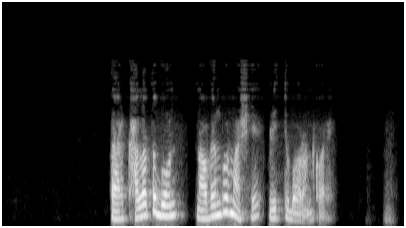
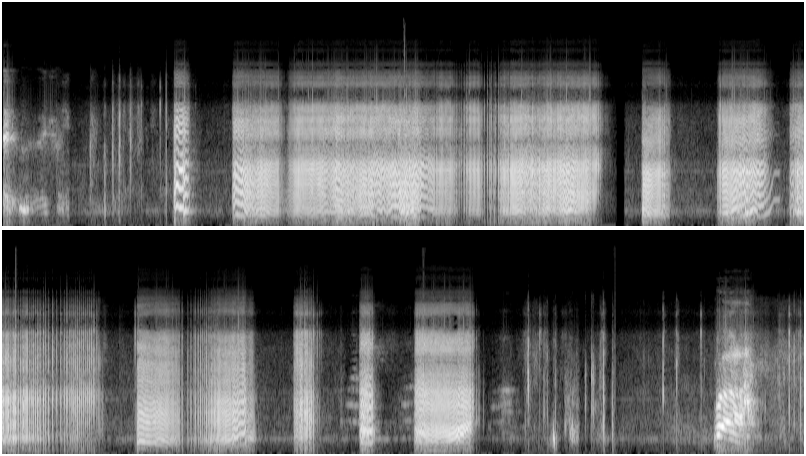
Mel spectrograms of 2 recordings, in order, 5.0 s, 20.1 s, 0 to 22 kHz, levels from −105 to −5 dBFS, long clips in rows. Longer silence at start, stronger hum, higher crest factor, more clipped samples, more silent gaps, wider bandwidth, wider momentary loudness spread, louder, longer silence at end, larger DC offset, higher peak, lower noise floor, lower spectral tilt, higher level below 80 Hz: first, 1.35 s vs 0 s; neither; about the same, 18 dB vs 20 dB; neither; second, none vs 7.68-7.76 s; second, 4 kHz vs 7.2 kHz; second, 11 LU vs 22 LU; about the same, -18 LUFS vs -18 LUFS; first, 0.95 s vs 0.25 s; neither; about the same, -2 dBFS vs 0 dBFS; first, under -90 dBFS vs -57 dBFS; first, -12.5 dB/octave vs -5.5 dB/octave; about the same, -60 dBFS vs -58 dBFS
